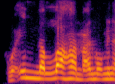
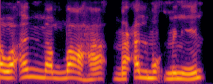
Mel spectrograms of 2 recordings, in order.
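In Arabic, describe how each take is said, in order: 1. الأداة بعد 'wa' تبدأ بحركة 'i'. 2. الأداة بعد 'wa' تبدأ بحركة 'a'. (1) "وأما إذا قرأنا بالكسر" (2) "إذا قرأنا بالفتح"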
